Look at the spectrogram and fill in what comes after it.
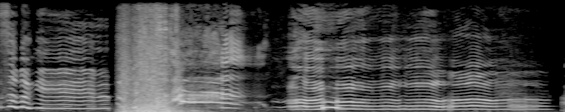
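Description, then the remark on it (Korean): A young woman, the young mistress in a radio drama of Na Do-hyang's story 'Mute Samryong', screams and wails in long, high, strained cries, loud, broken by a harsh noisy burst partway through before the anguished screaming resumes. “아씨의 비명에 놀란 삼룡이는 정신없이 안채로 뛰어들어 작은 주인을 밀쳐낸 뒤 막고 있던 아씨를 들쳐오고는 주인 오생원에게 달려갔지요.”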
